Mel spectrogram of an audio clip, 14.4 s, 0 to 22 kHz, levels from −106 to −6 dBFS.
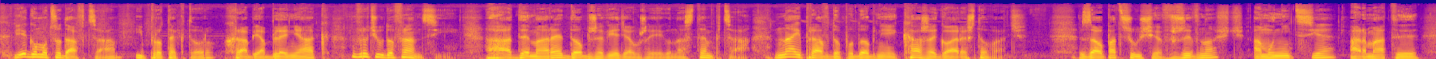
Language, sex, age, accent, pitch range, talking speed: Polish, male, 40-59, native, 95-120 Hz, 110 wpm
